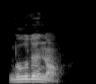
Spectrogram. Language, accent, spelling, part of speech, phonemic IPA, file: French, France, bourdonnant, verb / adjective, /buʁ.dɔ.nɑ̃/, LL-Q150 (fra)-bourdonnant.wav
- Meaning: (verb) present participle of bourdonner; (adjective) buzzing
